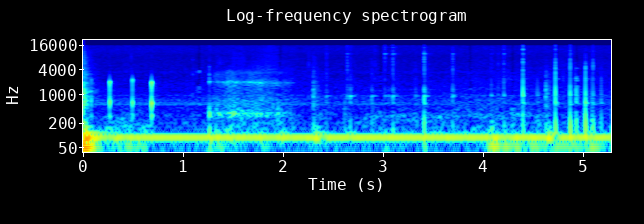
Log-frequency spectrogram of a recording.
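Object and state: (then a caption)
Glass Christmas ornament. A clear, hollow glass Christmas bauble with an Eiffel Tower inside and "Paris" lettering hangs from a string and is tapped with long nails. Light, sharp clicks and ticks scatter across the clip, with a brief soft scratchy brush partway through. A steady low hum runs underneath the whole time.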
